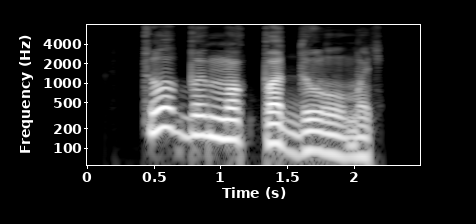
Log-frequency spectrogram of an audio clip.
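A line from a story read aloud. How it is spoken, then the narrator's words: Soft singsong, pregnant woman. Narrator (Russian): тихонько пропела беременная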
